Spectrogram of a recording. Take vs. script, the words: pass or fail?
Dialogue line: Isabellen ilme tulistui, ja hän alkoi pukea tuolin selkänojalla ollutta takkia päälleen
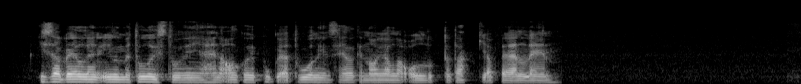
pass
